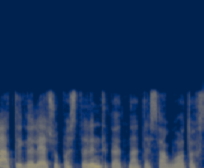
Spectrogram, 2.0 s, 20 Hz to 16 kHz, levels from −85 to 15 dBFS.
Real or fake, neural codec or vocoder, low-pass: real; none; 7.2 kHz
